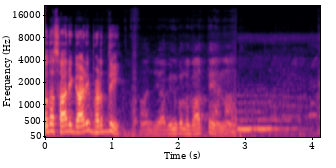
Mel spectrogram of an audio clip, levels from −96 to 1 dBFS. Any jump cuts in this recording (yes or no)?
yes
